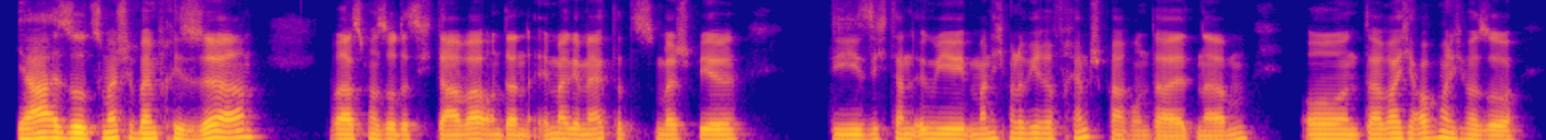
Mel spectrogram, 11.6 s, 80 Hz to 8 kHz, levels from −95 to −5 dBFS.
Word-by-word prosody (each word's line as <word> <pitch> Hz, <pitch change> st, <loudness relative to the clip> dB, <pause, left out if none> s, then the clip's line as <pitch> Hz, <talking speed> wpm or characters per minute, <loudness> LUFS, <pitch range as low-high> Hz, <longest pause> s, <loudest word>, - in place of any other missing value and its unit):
Ja, 115 Hz, +4 st, +6 dB
also 125 Hz, -1 st, +6 dB
zum 120 Hz, +2 st, -3 dB
Beispiel 130 Hz, 0 st, +2 dB
beim 115 Hz, 0 st, +4 dB
Friseur 130 Hz, +7 st, +2 dB, 0.5 s
war 105 Hz, -1 st, +3 dB
es 105 Hz, 0 st, -3 dB
mal 105 Hz, -, -1 dB
so, 105 Hz, +1 st, 0 dB
dass 105 Hz, 0 st, -3 dB
ich 105 Hz, 0 st, -18 dB
da 100 Hz, 0 st, +1 dB
war 110 Hz, 0 st, +2 dB
und 100 Hz, 0 st, -3 dB
dann 100 Hz, -1 st, 0 dB
immer 110 Hz, +1 st, -2 dB
gemerkt 110 Hz, +2 st, -1 dB
habe, 105 Hz, -1 st, -6 dB
zum 105 Hz, +1 st, -11 dB
Beispiel 105 Hz, 0 st, 0 dB, 0.6 s
die 105 Hz, 0 st, +1 dB
sich 105 Hz, +1 st, -7 dB
dann 110 Hz, -1 st, -2 dB
irgendwie 110 Hz, +1 st, +1 dB
manchmal 115 Hz, +3 st, -3 dB
auf 115 Hz, -, -3 dB
ihre 115 Hz, -1 st, -1 dB
Fremdsprache 125 Hz, -6 st, -5 dB
unterhalten 90 Hz, -2 st, -2 dB
haben. 100 Hz, +7 st, -3 dB, 0.3 s
Und 105 Hz, 0 st, +1 dB
da 110 Hz, 0 st, +1 dB
war 115 Hz, -, +3 dB
ich 115 Hz, -1 st, -1 dB
auch 120 Hz, +3 st, 0 dB
manchmal 110 Hz, -7 st, -1 dB
so: 95 Hz, -1 st, -1 dB
105 Hz, 195 wpm, -20 LUFS, 105-115 Hz, 0.6 s, Ja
